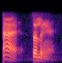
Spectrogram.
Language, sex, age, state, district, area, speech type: Tamil, male, 45-60, Tamil Nadu, Thanjavur, rural, conversation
